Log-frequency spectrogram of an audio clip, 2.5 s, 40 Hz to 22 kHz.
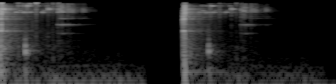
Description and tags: A small glass being dropped, breaking on impact.
Recorded with:
Zoom H4n op 120° XY Stereo setup
Octava MK-012 ORTF Stereo setup
The recordings are in this order.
